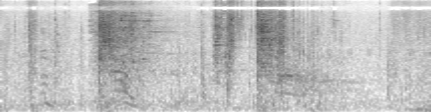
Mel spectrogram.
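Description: A sword slashes and strikes a soldier.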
